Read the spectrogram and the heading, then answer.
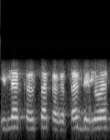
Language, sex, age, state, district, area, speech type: Kannada, female, 18-30, Karnataka, Chamarajanagar, rural, conversation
